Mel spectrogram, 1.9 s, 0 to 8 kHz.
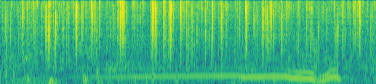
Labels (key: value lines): label: biophony, cascading saw
recorder: SoundTrap 600 or HydroMoth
